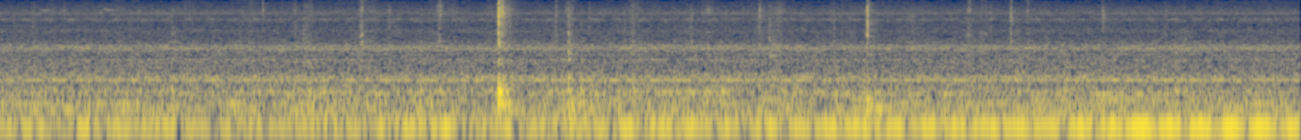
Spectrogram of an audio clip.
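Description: Small hard plastic-and-metal clicks from parts being handled while fitting an RC crawler's inner fender liner: one sharp click about two and a half seconds in and a fainter one a couple of seconds later, over a steady low room hum.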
